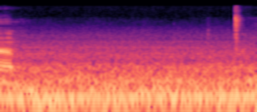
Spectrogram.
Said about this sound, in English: I'm passing the truck now. Bye, truck.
